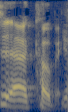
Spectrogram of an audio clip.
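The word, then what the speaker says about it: Kobik: Is it Kobolik? – It's Kobolik. – Yeah, Kobolik, excuse me.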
